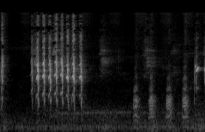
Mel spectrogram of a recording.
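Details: Javan myna in the morning, recorded as a master for training caged birds: a fast burst of about eight harsh rattling notes, a pause, then four lower croaking notes and a high whistle.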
